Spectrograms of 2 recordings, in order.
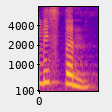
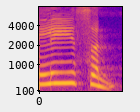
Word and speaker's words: listen: the radio ingat ya Ini bukan listen tapi listen tnya dibu dalam pengucapannya biasanya- kali yang cara membacanya adalah listen tapi itu adalah cara membaca yang salah yang benar adalah listen listen to the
